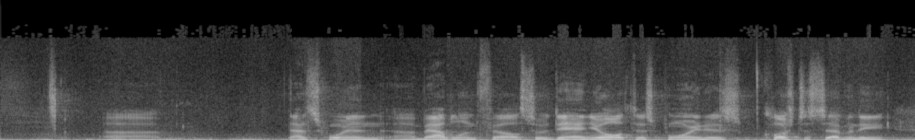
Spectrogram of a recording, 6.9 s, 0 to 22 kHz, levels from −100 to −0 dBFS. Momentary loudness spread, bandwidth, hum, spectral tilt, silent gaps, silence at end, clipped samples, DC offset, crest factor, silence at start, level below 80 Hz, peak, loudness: 14 LU; 17 kHz; none; -5 dB/octave; none; 0 s; under 0.1%; under 0.1%; 18 dB; 0 s; -42 dBFS; -12 dBFS; -31 LUFS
